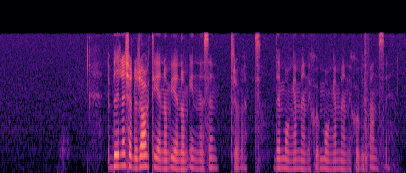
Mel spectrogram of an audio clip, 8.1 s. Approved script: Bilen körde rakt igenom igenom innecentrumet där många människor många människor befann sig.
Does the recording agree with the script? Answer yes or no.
yes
